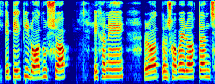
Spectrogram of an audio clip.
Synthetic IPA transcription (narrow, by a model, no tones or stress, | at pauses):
eʈiek̚ʈiɾɔd̪uʃob̚ | ekʰane | ɾɔʃɔbajɾɔd̪̚ʈant͡ɕʰ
